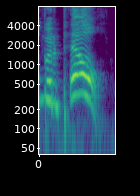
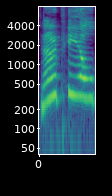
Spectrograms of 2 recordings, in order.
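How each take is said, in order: First: "pill" with a short i, higher and louder; loud, high teasing "pill" with a short i; stressed pill. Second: "peel" with a long ee, higher and louder; loud, high teasing "peel" with a long ee; mock peel. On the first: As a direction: land the short "pill" firmly. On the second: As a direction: play up "peel" against "pill". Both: Shown as a demonstration.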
